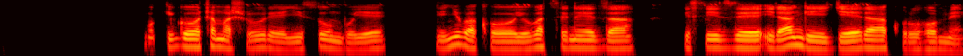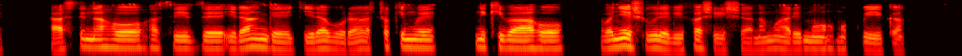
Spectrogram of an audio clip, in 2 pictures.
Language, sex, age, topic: Rundi, male, 36-49, education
